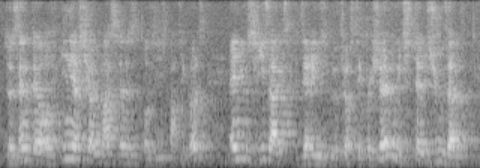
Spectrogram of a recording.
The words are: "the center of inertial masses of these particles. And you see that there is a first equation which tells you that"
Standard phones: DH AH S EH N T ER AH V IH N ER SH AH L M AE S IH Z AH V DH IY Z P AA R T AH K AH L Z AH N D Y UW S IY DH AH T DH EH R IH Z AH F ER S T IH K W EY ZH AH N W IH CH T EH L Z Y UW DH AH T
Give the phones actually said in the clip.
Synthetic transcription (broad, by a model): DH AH S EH N T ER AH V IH N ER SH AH L M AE S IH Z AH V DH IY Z P AA R T AH K AH L Z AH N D Y UW S IY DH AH T DH EH R IH Z AH F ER S T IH K W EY SH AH N W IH CH T EH L Z Y UW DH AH T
